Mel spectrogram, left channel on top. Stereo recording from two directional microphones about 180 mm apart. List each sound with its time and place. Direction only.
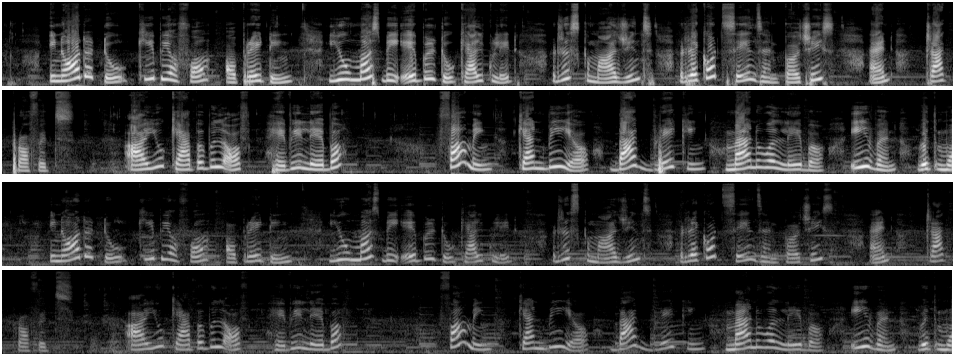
0.4 s speech: 40° left (ahead or behind)
13.9 s speech: 45° left (ahead or behind)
